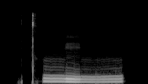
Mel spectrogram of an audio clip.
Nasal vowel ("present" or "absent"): absent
